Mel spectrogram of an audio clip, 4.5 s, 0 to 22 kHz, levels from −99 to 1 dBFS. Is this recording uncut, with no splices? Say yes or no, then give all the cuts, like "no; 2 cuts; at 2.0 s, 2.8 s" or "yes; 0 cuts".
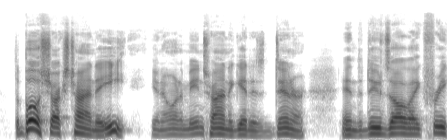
yes; 0 cuts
